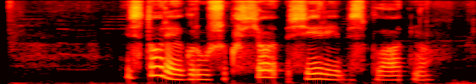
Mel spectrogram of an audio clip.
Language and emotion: Russian, sad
